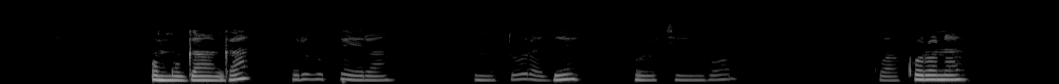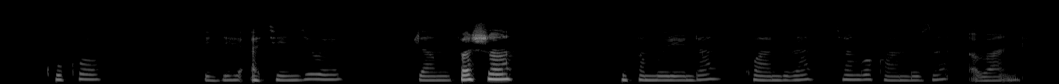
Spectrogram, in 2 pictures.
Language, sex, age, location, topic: Kinyarwanda, female, 18-24, Kigali, health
